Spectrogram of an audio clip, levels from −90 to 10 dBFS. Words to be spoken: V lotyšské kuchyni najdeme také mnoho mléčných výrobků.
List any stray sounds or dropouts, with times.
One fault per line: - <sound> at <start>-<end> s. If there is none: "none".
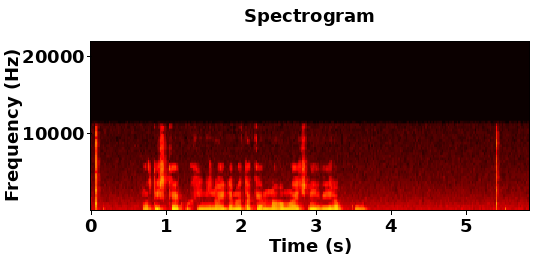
none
